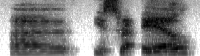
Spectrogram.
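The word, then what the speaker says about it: ישראל: Yisrael, right, is stressed on the last letter.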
